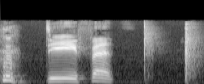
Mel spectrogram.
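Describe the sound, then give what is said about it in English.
A voice speaks briefly, then two sharp hand claps ring out alone, spaced a short beat apart. “Wait, no clapping.”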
